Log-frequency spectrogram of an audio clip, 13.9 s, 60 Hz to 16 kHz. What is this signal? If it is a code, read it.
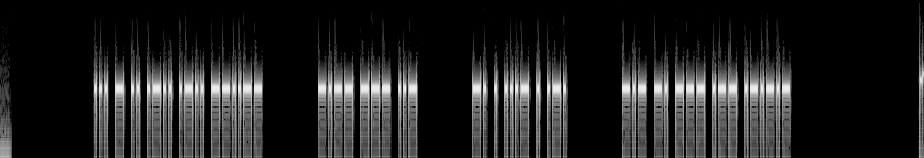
Morse code, heard as a keyed tone, about 30 wpm, 700 Hz. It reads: STILL, YOU NEVER KNOW.
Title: 3x Word-Spacing - Sentences from Top 300 Words - 30wpm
